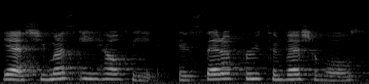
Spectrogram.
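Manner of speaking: usual speaking voice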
